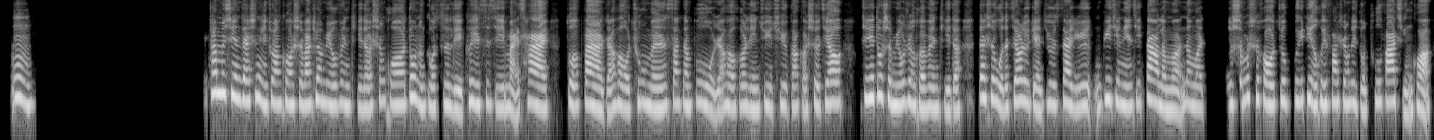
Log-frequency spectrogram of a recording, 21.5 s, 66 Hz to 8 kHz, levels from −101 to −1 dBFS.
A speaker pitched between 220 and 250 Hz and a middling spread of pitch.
Yes: high, 225 Hz; average, 3.1 semitones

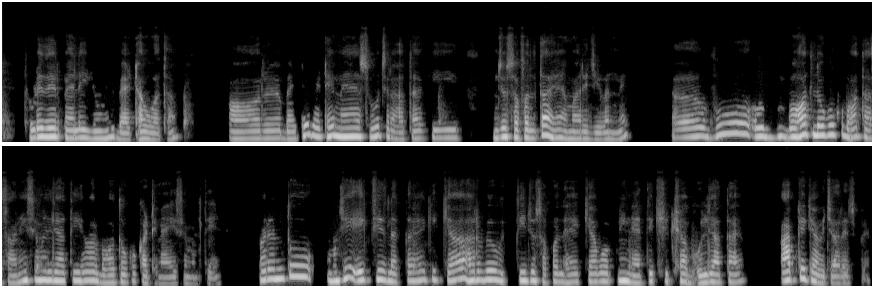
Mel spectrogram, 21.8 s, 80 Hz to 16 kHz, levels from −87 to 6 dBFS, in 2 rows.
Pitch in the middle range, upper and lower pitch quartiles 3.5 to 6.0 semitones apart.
Yes: medium, 170 Hz; average, 4.2 semitones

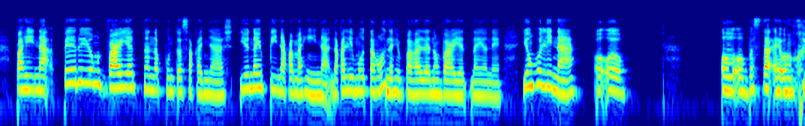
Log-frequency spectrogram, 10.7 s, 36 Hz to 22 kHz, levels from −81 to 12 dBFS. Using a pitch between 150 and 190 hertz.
No: high, 210 Hz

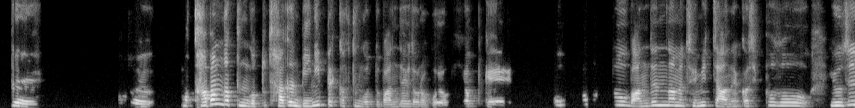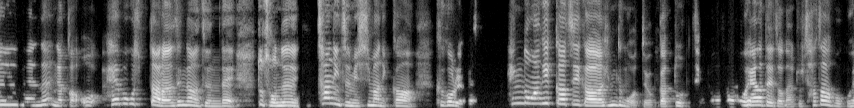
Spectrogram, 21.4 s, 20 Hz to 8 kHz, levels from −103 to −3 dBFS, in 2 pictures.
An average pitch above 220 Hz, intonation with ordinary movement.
No: high, 235 Hz; wide, 5.7 semitones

